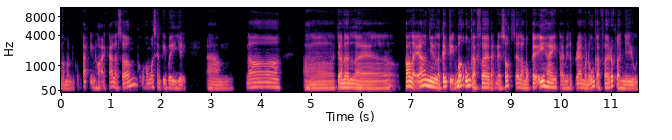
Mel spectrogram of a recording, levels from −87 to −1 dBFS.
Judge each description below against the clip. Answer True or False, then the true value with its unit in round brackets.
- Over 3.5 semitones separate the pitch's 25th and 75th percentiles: True (4.9 semitones)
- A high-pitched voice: False (115 Hz)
